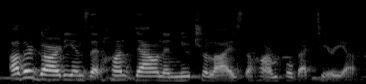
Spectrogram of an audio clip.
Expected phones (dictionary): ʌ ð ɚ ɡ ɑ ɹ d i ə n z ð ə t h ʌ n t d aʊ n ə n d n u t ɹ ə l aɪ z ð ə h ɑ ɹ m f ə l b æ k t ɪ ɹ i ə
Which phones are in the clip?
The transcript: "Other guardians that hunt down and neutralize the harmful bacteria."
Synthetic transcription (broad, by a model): ʌ ð ɚ ɡ ɑ ɹ d i ə n z ð ə t h ʌ n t d aʊ n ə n n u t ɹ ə l aɪ z ð ə h ɑ ɹ m f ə l b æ k t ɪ ɹ i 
